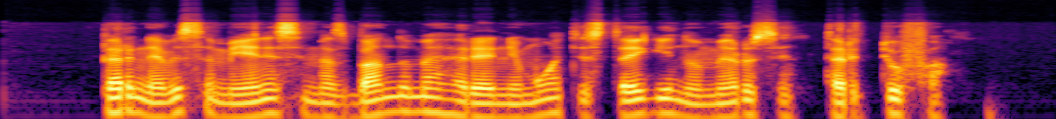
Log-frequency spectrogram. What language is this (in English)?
Lithuanian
